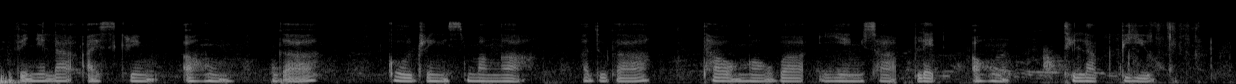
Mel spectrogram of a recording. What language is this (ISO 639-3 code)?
mni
